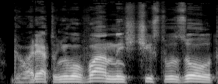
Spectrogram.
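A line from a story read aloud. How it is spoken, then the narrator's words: Excited exclamation. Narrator (Russian): воскликнул один из грабителей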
